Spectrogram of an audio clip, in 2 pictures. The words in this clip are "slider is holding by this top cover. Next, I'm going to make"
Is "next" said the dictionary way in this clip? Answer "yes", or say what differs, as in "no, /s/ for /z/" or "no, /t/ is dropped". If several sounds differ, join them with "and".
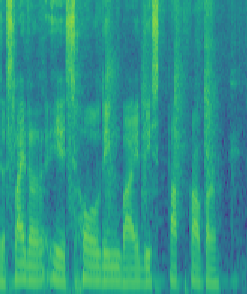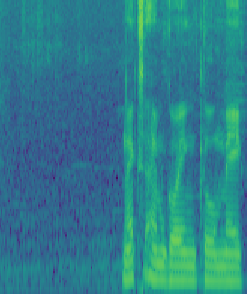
yes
